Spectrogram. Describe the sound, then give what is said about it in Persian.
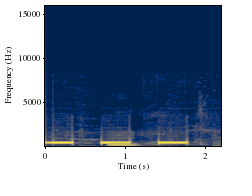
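A telephone busy tone after a call was cut off: three steady, evenly spaced beeps of equal pitch with brief gaps between them and faint sound underneath. “په اواز کښې ستونزه وه خو بالاخره معلومه سوله چې تلیفون یې بېخي قطع سو”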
